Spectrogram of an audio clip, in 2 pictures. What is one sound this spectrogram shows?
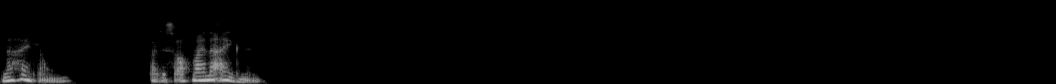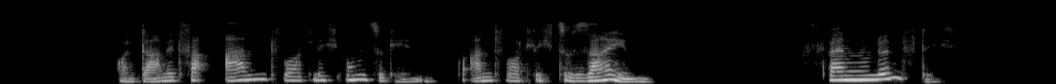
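A middle-aged woman speaks calmly over an online call, with long pauses.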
